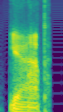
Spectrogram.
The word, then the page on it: yap: British English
